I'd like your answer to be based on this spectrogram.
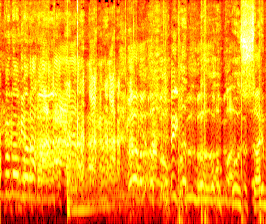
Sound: laughs

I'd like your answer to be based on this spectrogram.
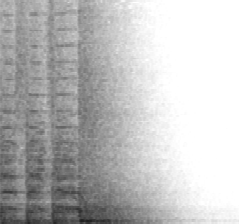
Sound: bang

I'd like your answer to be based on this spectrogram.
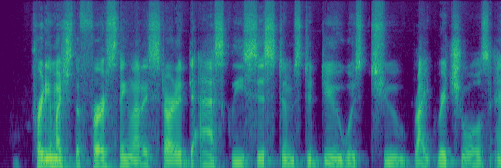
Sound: none

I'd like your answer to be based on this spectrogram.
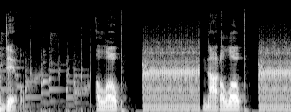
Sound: buzzer beeps

